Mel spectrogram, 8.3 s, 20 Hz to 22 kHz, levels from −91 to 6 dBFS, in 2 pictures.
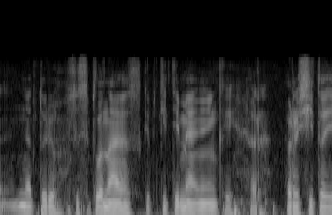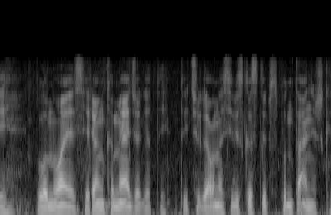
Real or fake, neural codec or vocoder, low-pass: real; none; 7.2 kHz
